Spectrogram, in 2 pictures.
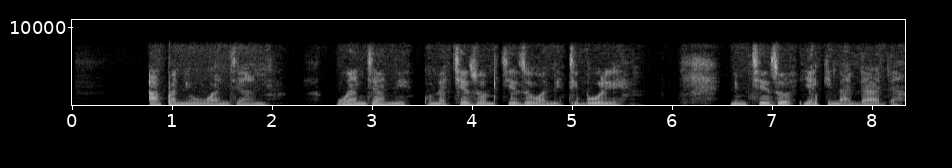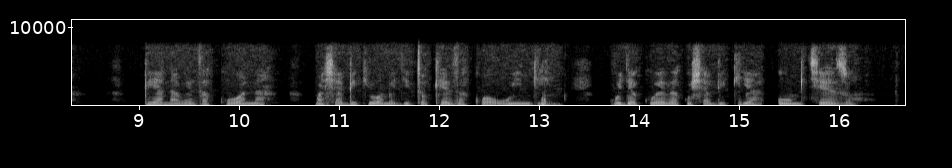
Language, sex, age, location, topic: Swahili, female, 36-49, Nakuru, government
